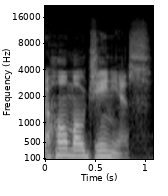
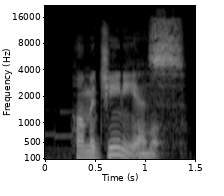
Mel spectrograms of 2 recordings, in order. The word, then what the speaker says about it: homogeneous: pronounce homogenius thank you appreciate it yeah I pronounced it homogenius like me stuff on than I expected one thing that really sticks out to me is is Hold Up Wait Google translate time homogeneous homogeneous apparently that's right um according to google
